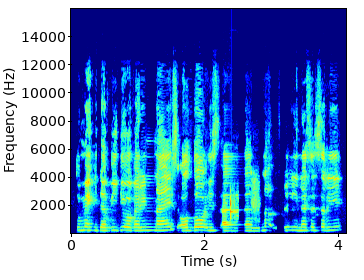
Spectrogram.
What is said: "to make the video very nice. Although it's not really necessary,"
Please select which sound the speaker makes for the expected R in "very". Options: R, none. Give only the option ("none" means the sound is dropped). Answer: R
